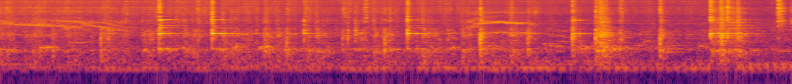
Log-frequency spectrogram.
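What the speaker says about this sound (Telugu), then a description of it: "అల్లం పేస్ట్, కొంచెం పసుపు వేసుకొని కలపెట్టాలి." Ginger paste and turmeric are stirred in a pan, with a soft sizzle underneath and a spoon clinking and scraping against the pan at irregular intervals, close and moderately loud.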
